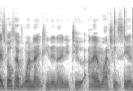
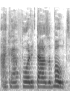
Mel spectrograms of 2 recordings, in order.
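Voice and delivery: scream, higher and louder; 11 semitones higher, 10 dB louder than usual. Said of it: "and he was screaming".

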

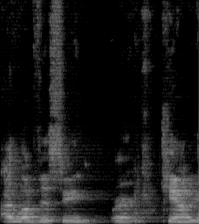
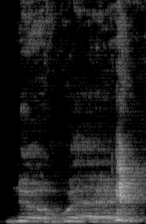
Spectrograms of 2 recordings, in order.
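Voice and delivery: very high, creaky, squeaky exclamation; 14 semitones higher than usual. Retelling the son's reply in the movie: imitating Keanu Reeves. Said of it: "And Keanu Reeves is like".

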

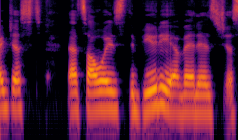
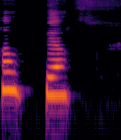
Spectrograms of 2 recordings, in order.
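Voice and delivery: mock no-big-deal indifferent tone, pitched up; 10 semitones higher, 3 dB quieter than usual. Retelling an Uber driver's answer to a remark about beautiful mountains: imitating an unimpressed reply. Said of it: "it was like, no big deal".

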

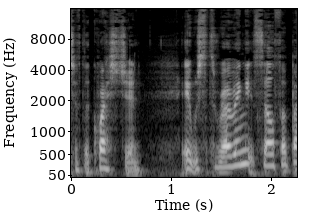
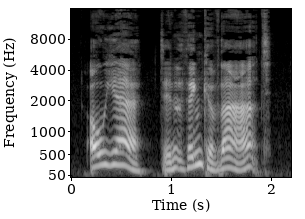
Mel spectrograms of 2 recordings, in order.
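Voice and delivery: dry, sarcastic mock realization; 4 dB louder than usual. Clara answers Miss Sisson's suggestion to take the sword out: sarcastic. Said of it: "Clara said sarcastically".

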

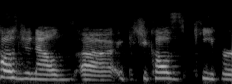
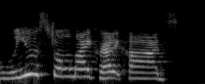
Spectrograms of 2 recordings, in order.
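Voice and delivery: raised, accusing yelling voice; 4 semitones higher than usual. Recounting how one woman yells at another, retelling the yell. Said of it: "Barbara yells about".

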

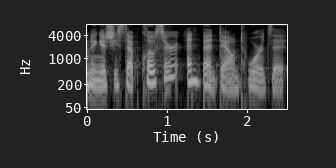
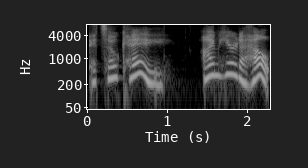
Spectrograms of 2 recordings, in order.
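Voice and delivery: soft, gentle, quiet voice, pitched high; 7 semitones higher, 4 dB quieter than usual. Reading Maria speaking to a frightened merboy, softly. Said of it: "she said softly".

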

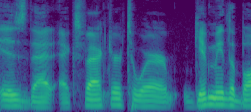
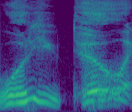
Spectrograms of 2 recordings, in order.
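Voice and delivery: very high, drawn-out screaming holler; 9 semitones higher, 5 dB quieter than usual. Retelling a head coach screaming at a player: imitating a screaming head coach. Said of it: "The head coach is just screaming at him".

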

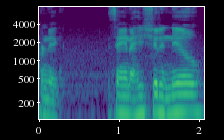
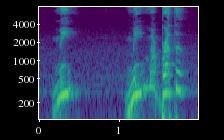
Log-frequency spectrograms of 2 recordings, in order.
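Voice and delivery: put-on, high, preachy preacher-style delivery. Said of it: "he's doing a prayer thing".

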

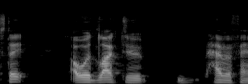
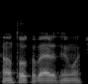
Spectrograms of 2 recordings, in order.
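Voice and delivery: ordinary talk, nothing marked

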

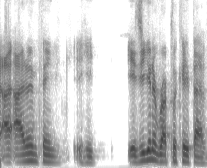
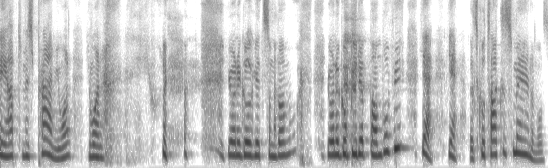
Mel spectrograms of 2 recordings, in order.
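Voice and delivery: bad mocking impression, much higher pitched; 12 semitones higher than usual. Telling the other speaker about a YouTuber's parody bit, mocking high-pitched voice. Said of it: "he has this like high pitch".

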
